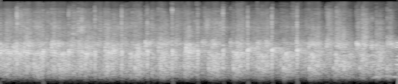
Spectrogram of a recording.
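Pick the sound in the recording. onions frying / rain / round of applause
round of applause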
